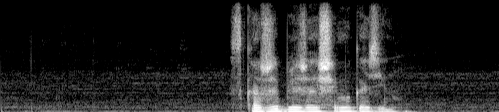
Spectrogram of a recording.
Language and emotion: Russian, neutral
